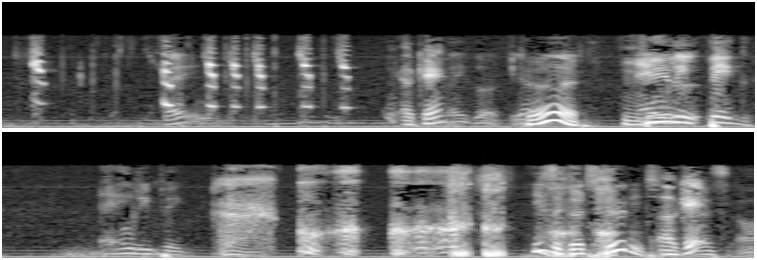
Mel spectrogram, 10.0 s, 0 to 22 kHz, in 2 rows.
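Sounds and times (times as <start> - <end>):
person vocally imitating a bird call: 1.0 - 2.7, 6.5 - 9.1
speech: 1.2 - 1.6, 2.6 - 5.1, 5.7 - 7.4, 8.6 - 10.0.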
